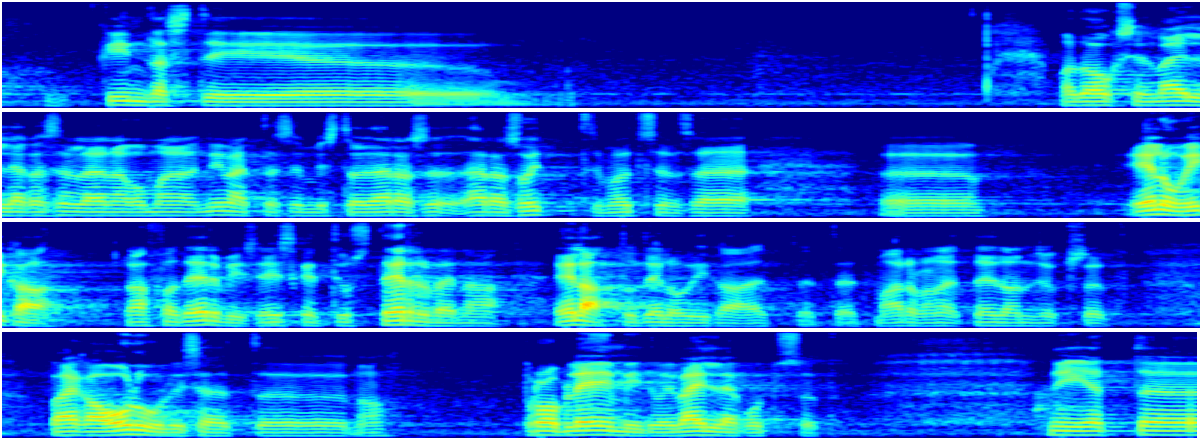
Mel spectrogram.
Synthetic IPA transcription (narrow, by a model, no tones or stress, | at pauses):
kind̪lɑst̪i | mɑt̪o̞ːksinvælʲːjɑɡ̥ɑse̞lːenɑkumɑnime̞t̪ːˑɑsinmist̪olʲiæɾɑshæɾɑsut̪ʲːmɑyt̪ːˑsinse̞ | e̞luiɡ̥ɑrɑhvɑt̪e̞rvisesket̪ːijust̪ːe̞rve̞nɑ | e̞lɑt̪ːˑud̪e̞luiɡ̥ɑe̞t̪ːˑḛt̪ːˑḛt̪ːˑmɑɑrvɑne̞t̪ne̞ːd̪̥o̞nsykse̞d̪̥ | væɡ̥ɑo̞lulise̞d̪̥no̞ | pro̞ble̞ːmid̪̥vɨjvælʲjɑkut̪sed̪̥ | niːe̞t̪ːˑ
